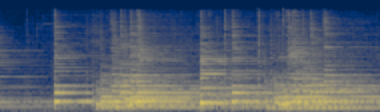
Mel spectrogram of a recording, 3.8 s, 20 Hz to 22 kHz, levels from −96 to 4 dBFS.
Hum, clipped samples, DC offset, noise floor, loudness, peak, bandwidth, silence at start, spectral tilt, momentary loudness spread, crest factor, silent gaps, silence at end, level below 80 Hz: none; under 0.1%; under 0.1%; -41 dBFS; -20 LUFS; -4 dBFS; 15.5 kHz; 0 s; -6.5 dB/octave; 8 LU; 16 dB; none; 0 s; -56 dBFS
